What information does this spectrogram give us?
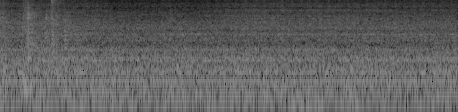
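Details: Low, continuous rumble of a train or other vehicle with a faint steady hum and two brief clicks near the start; no animal voices are heard.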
